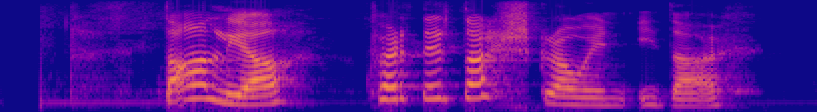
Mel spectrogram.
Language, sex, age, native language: Icelandic, male, 12, Icelandic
